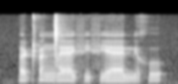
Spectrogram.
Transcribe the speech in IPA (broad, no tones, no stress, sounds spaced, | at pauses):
ə ʈʰ œ ŋ͡ǀ ɛː fʲ e fʲ ɛː mʲ ɔ x u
